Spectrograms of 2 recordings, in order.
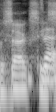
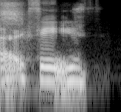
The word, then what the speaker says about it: Xerxes: Oh, Xerxes. – Xerxes.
